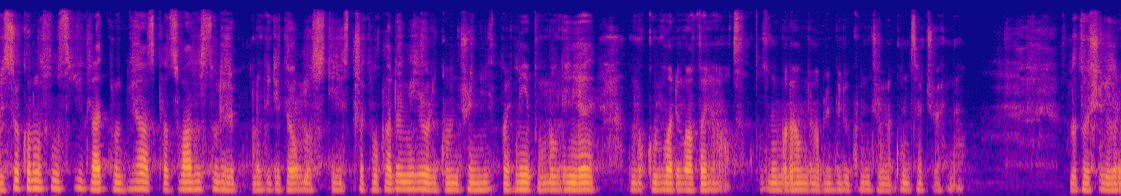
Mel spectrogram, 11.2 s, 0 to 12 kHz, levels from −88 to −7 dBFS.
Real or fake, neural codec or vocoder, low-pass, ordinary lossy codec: fake; autoencoder, 22.05 kHz, a latent of 192 numbers a frame, VITS, trained on one speaker; 9.9 kHz; Opus, 64 kbps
